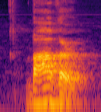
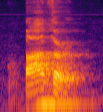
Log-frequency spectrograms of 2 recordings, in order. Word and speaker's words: bother: the guideline here because this is a th sound in English it's not the letter D the put your tongue under your front teeth and use your voice bother bother you can begin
